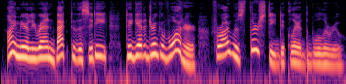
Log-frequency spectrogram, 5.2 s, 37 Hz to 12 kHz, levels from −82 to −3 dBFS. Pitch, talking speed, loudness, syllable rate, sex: 225 Hz, 230 wpm, -17 LUFS, 6.4 syllables/s, female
